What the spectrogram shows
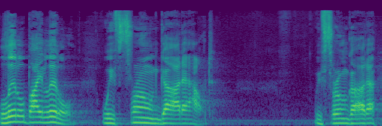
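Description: Earnest preacher in a reverberant hall. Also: male voice, a little high, slow pace, creaky. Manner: earnest, frequent fillers and restarts, asks the congregation questions. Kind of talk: sermon.

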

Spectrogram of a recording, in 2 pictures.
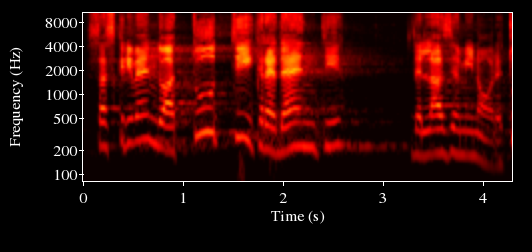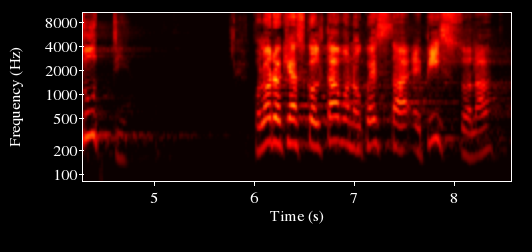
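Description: A man preaching a sermon, emphatic, building to loud declarations and then dropping quiet. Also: sits high, animated, unhurried, big-room sound. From Italy. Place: church hall.

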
